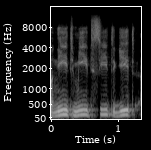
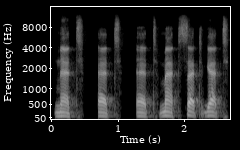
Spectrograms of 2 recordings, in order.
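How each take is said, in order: First: "नीट, मीट, सीट, गीट" with a long ee in place of short e; wrong vowel demo. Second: "नेट, मैट, सेट, गेट" with a short open e; short vowel demo. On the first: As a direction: list "नीट, मीट, सीट" as the mispronounced ee versions. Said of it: "ऐसा थोड़ी ना बोलते हम". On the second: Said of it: "तो short वाल sound". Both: Shown as a demonstration.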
